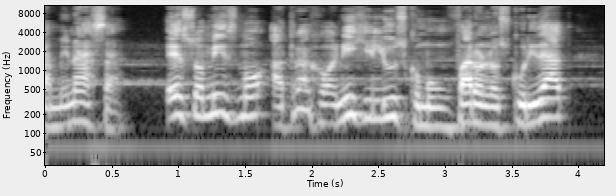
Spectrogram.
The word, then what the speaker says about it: Nihilus: Tengo entendido que su nombre se pronuncia correctamente como Darth Nihilus, pero sería bastante complicado llamarlo así el resto del video, así que continuaré llamándolo simplemente Nihilus.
